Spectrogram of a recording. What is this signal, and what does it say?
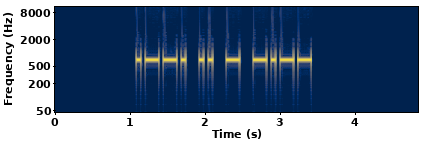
Morse code, heard as a keyed tone, about 20 wpm, 700 Hz. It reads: PITY
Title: Build A Word - 1 Letter At A Time - 4-Letter Words - 20wpm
